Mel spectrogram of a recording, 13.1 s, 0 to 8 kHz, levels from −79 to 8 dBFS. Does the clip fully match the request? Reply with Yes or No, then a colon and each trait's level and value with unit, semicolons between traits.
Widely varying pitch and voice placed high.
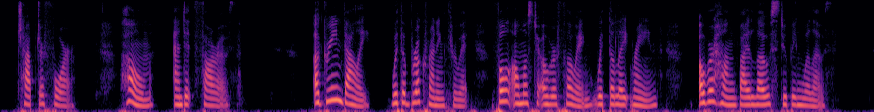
No: average, 3.7 semitones; high, 210 Hz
